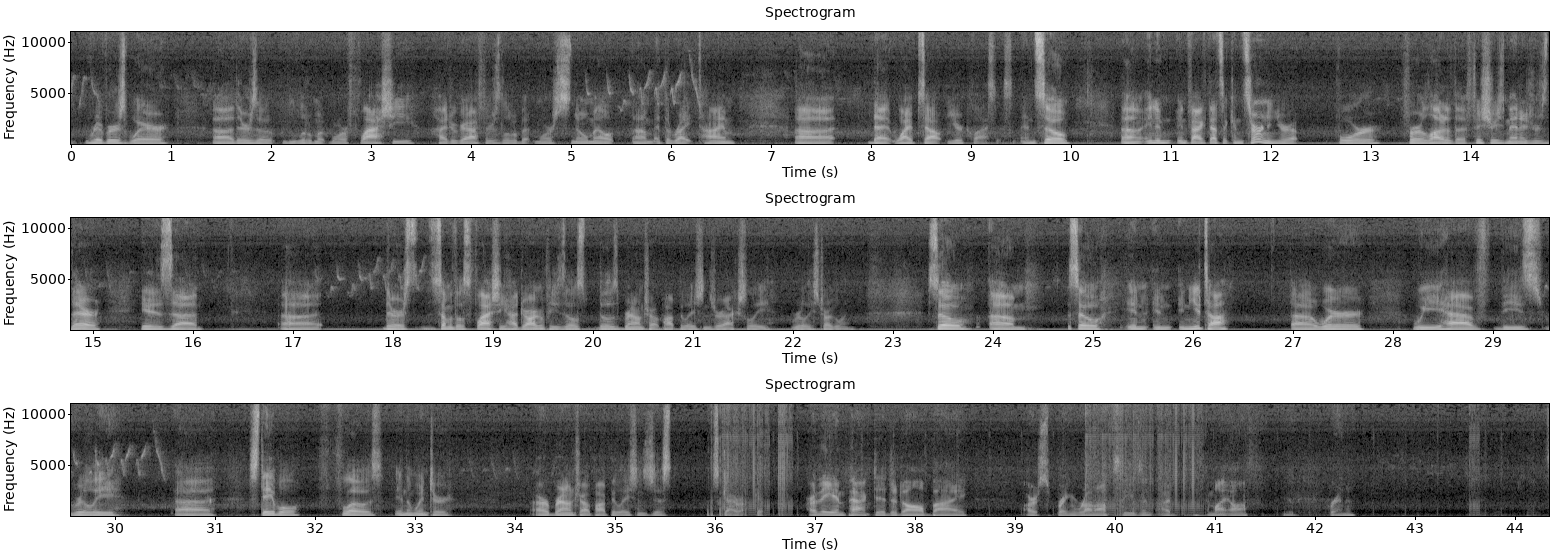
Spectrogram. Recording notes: Outside a van down by the Weber River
